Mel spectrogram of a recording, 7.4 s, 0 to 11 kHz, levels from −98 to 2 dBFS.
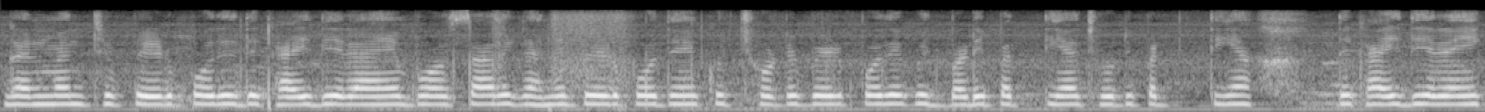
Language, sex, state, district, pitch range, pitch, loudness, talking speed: Hindi, female, Uttar Pradesh, Hamirpur, 240-255 Hz, 245 Hz, -13 LUFS, 210 wpm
